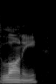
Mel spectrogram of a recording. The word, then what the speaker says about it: Loni: do apologize for that I said loony it's not Looney it's lonie uh but I want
